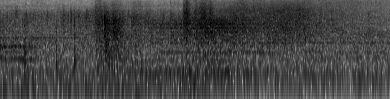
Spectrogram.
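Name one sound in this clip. Water splashes heavily.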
